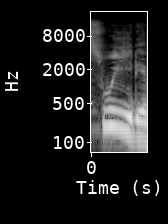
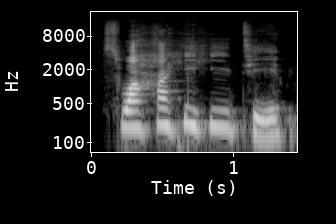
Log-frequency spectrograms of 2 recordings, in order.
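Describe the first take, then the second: First: The name is said in its normal two-syllable form. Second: The name is stretched into extra distorted syllables. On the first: The speaker calls it right. "her name is Sweetie" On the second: The speaker calls it wrong. "I like to mispronounce it"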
